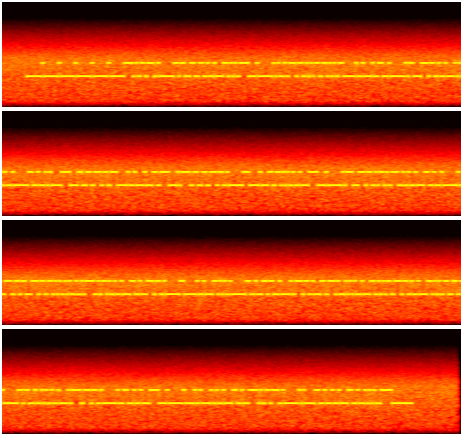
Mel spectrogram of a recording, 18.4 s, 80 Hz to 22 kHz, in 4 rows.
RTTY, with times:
1.8-2.9 LI49F
3.1-4.2 SRV2B
4.4-5.6 6PXOI
5.7-6.7 M7938
6.9-8.2 MUR9Z
8.4-9.5 DN0AL
9.7-10.7 RFED0
10.8-12.2 V4PLK
12.3-13.1 UHYUS
13.3-14.6 48LJ3
14.8-16.3 W9KK0
16.6-17.8 XP065

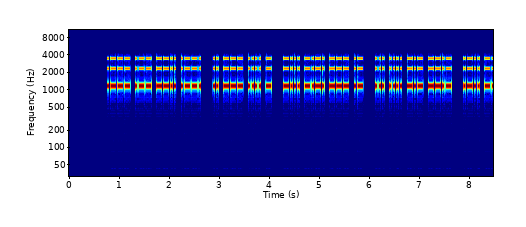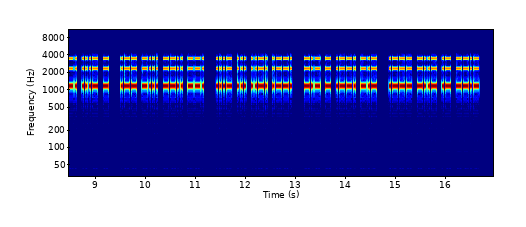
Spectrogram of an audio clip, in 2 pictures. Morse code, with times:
0.8-2.6 JWZP
2.9-4.0 IOHT
4.3-5.9 BCOA
6.1-7.6 SHKQ
7.9-9.3 LGVT
9.5-11.2 WBZG
11.4-12.9 VSFP
13.2-14.6 KTPK
14.9-16.7 JXAQ

